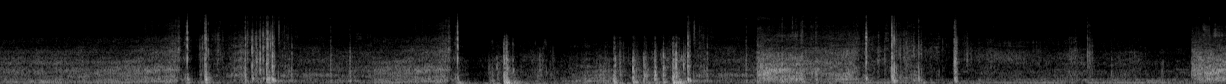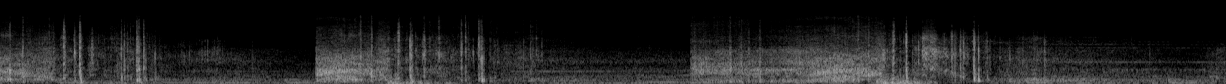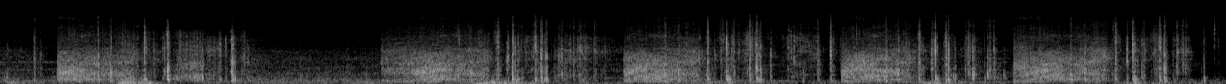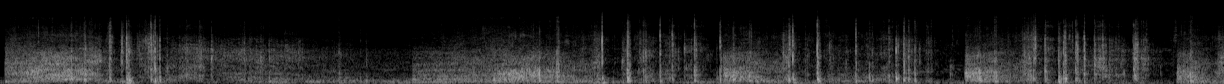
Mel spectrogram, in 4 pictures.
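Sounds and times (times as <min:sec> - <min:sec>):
skateboard rolling on concrete: 0:00.0 - 0:49.0
skateboard clacks: 0:24.3 - 0:49.0.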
